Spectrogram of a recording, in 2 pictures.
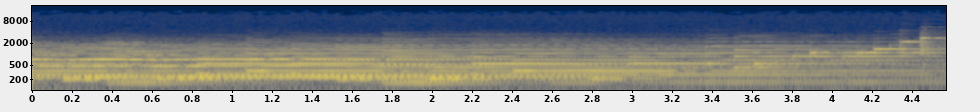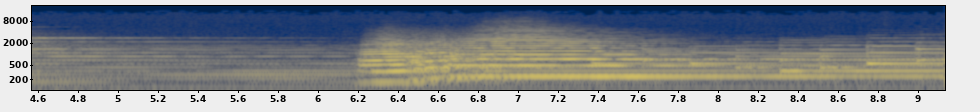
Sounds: piano, brass instrument, keyboard (musical), french horn, playing french horn

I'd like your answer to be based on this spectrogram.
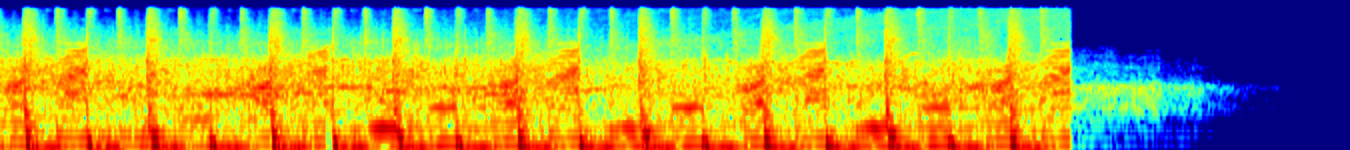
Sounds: music

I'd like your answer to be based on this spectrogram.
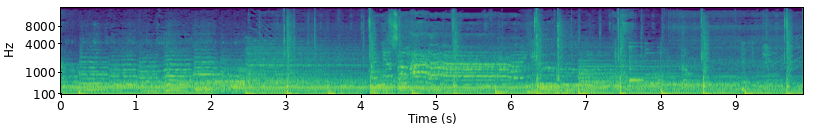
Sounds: music

